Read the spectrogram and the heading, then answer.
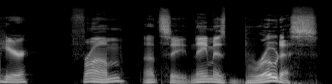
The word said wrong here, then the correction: Broadus: Oh, no, Broadus, he says. He gives me a pronunciation table thereafter.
